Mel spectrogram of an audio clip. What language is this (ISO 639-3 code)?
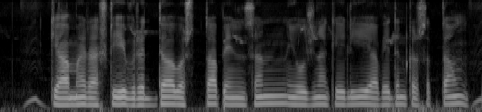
hin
